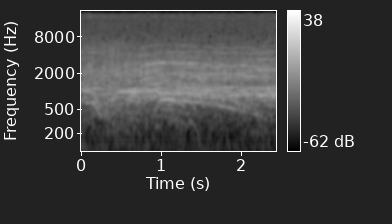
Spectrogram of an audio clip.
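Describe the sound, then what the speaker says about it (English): Bowling fans cheering and applauding in Grand Rapids, Western Michigan, at the 2005 PBA Banquet Open, a steady crowd roar with clapping and voices calling out, continuous and moderately loud. "the fans are cheering her name here in Grand Rapids"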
